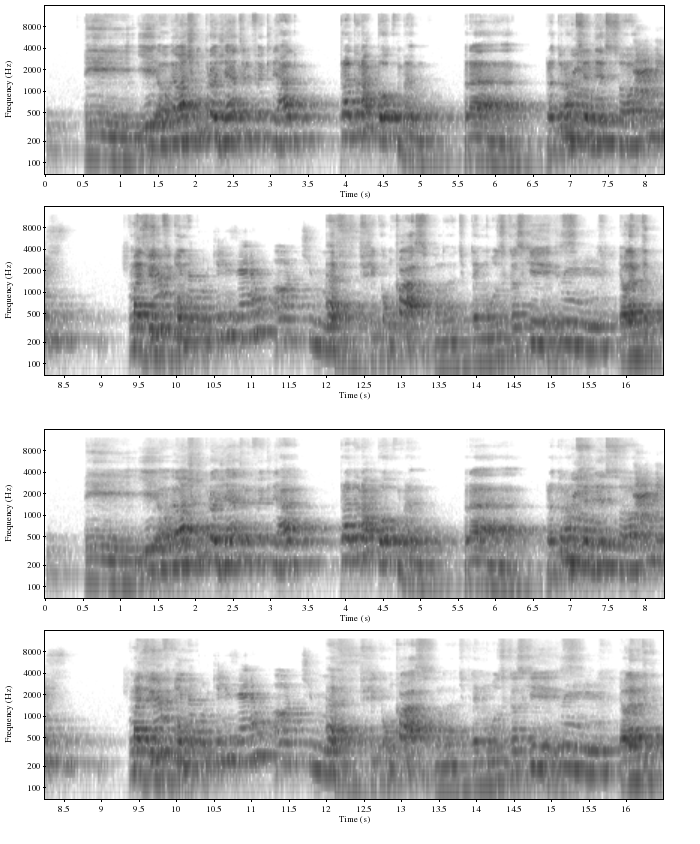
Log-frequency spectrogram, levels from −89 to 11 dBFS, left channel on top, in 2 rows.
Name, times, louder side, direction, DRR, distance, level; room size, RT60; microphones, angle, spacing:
voice 1, 0.5-3.4 3.9-5.1 5.6-6.3 6.7-7.9 9.4-10.2 12.0-15.1 15.9-16.3, left 1 dB, 75° left, 2 dB, 3.3 m, -22 dB
voice 2, 6.8-8.5 9.6-12.1 15.1-15.8, equal, 10° left, -2 dB, 3.0 m, -28 dB
29.5 x 14.5 x 2.2 m, 1.3 s
head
